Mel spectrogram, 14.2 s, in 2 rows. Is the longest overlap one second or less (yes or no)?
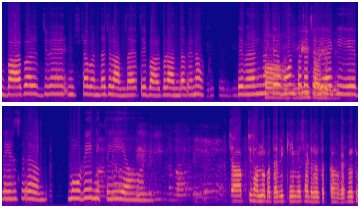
no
